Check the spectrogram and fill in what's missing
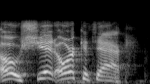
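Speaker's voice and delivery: high, loud panicked yell, pitched way up. Voicing a frightened character who spots an orc: panicked NPC shout. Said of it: "he starts to panic and he's like".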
